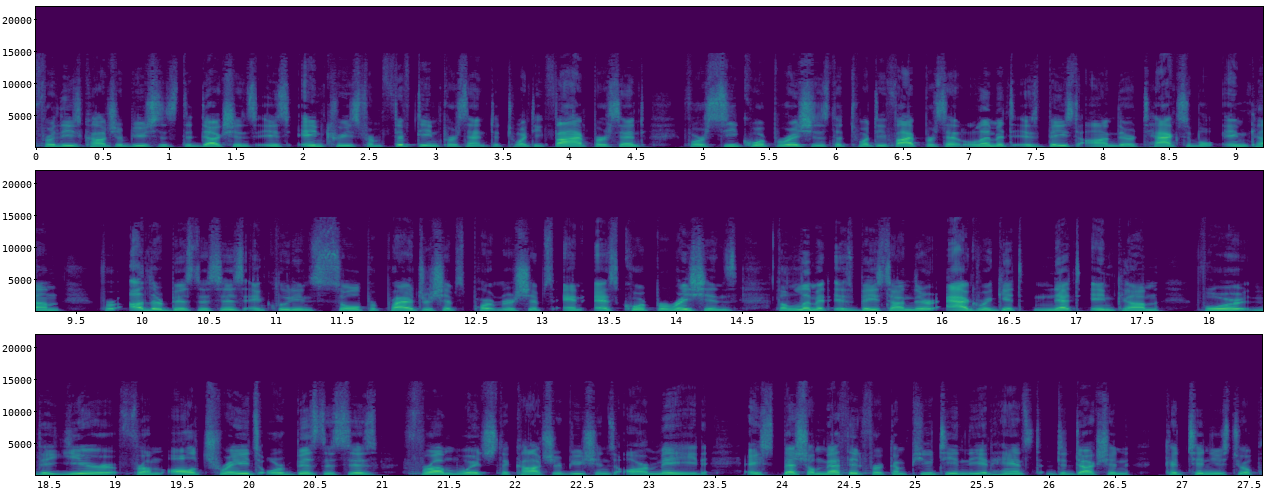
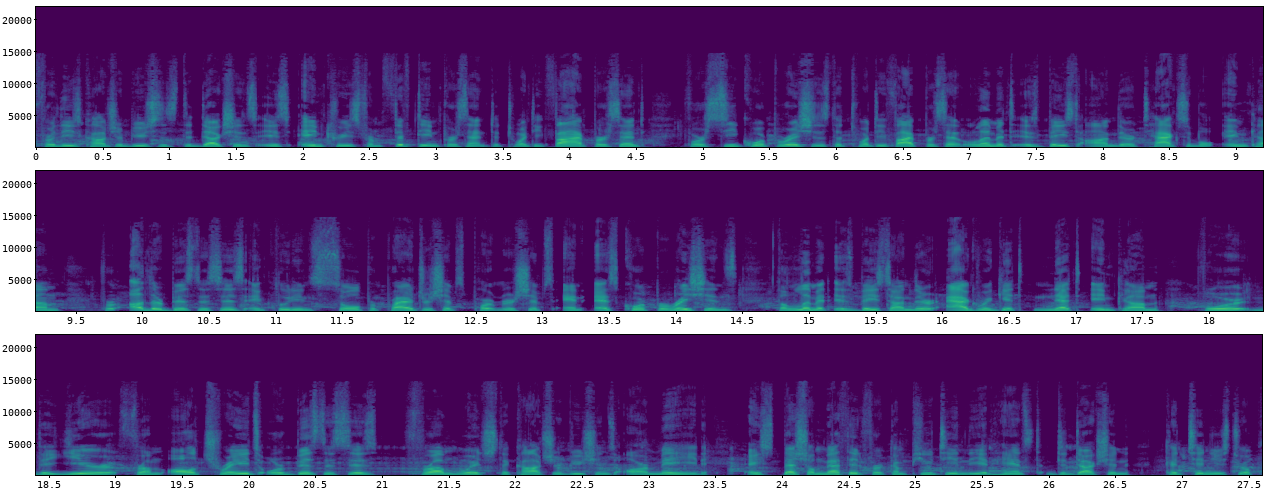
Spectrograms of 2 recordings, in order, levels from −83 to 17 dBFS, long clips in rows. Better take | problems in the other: first | animal sounds; faint; throughout; 25 dB below the speech

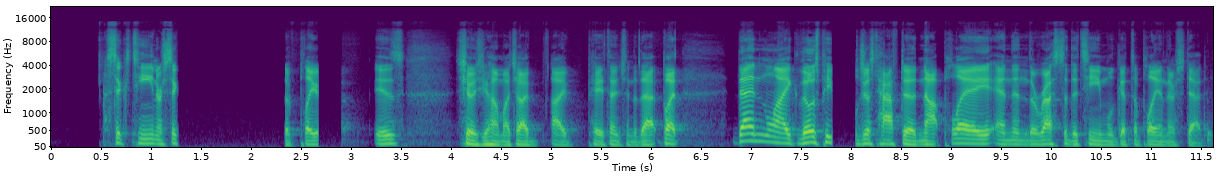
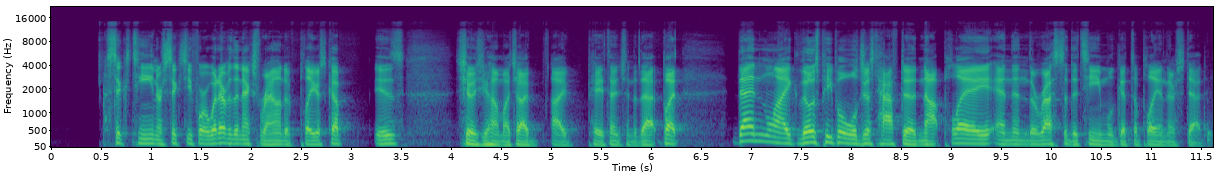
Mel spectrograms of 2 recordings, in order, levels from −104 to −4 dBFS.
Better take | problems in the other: second | audio cutting out; at 1.5 s for 1 s, at 2.5 s and at 8 s

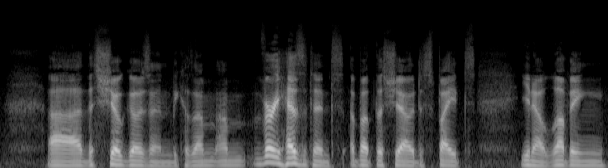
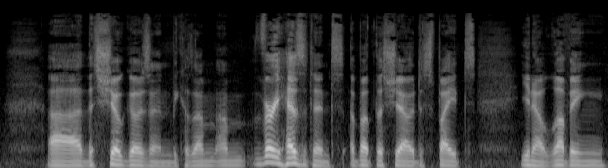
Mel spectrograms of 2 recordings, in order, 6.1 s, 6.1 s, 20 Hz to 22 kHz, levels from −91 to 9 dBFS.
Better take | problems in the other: second | muffled; very; fading above 2 kHz

